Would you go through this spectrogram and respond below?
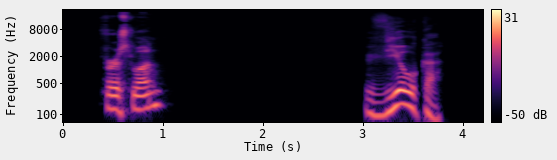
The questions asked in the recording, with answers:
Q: Вилка.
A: Second one.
